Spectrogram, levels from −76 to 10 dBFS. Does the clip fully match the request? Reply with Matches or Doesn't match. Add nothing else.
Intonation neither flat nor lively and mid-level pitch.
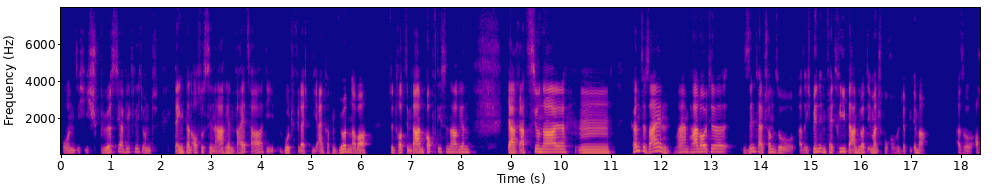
Matches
